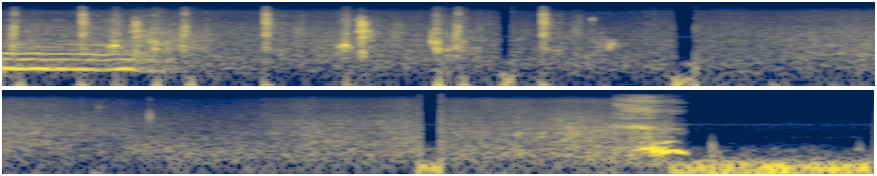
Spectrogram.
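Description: Water splashes and laps.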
